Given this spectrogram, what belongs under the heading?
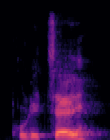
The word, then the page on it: polis: /pʊˈliːs/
